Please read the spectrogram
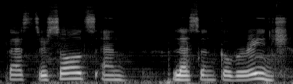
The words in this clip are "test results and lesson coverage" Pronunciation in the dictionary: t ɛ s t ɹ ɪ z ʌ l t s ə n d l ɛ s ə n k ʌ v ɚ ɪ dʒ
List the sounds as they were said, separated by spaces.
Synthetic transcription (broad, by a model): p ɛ s t ɹ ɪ s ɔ l t s ə n d l ɛ s ə n k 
